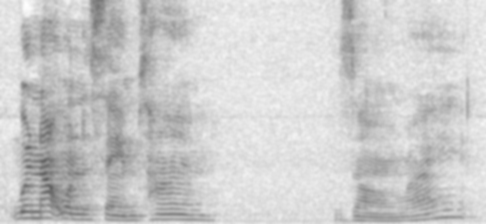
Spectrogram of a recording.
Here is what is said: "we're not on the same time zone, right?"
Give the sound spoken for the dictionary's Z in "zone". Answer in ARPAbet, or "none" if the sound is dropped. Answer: Z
